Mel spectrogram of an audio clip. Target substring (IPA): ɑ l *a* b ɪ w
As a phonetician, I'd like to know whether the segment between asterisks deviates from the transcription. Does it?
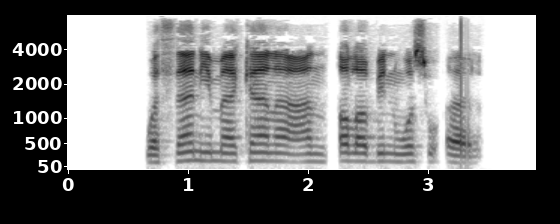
yes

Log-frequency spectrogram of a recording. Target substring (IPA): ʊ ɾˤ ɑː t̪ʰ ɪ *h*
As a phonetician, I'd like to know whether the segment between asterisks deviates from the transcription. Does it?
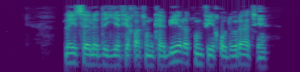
no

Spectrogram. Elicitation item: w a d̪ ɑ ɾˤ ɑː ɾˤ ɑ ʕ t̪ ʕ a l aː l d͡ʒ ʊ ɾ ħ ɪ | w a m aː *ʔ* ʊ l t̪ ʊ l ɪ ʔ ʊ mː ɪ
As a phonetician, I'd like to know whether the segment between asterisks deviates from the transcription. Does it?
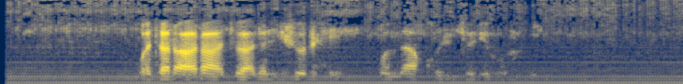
yes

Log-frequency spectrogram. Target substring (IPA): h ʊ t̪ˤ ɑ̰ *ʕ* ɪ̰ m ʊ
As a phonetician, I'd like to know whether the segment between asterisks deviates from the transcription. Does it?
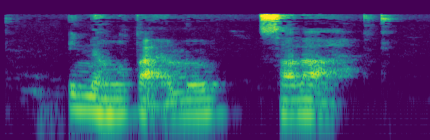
no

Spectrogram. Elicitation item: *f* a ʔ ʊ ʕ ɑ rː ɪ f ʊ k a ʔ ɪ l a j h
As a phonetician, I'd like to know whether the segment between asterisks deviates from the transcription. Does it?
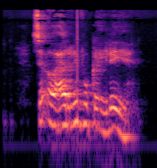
yes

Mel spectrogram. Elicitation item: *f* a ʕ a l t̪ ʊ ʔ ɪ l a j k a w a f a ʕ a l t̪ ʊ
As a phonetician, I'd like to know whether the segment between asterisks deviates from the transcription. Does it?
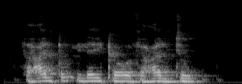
no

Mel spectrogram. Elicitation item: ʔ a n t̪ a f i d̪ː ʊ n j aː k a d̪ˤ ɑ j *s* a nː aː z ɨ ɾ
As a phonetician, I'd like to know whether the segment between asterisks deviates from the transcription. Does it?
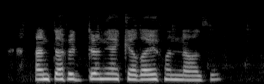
yes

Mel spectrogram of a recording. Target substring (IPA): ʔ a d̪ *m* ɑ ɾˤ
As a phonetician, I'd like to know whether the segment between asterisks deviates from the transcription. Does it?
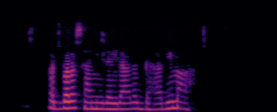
yes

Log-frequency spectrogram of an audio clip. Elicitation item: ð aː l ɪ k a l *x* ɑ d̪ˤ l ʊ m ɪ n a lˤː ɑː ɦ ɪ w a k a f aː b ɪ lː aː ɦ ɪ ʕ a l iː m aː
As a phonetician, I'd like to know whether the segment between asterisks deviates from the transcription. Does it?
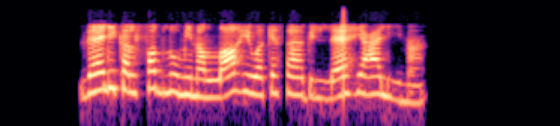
yes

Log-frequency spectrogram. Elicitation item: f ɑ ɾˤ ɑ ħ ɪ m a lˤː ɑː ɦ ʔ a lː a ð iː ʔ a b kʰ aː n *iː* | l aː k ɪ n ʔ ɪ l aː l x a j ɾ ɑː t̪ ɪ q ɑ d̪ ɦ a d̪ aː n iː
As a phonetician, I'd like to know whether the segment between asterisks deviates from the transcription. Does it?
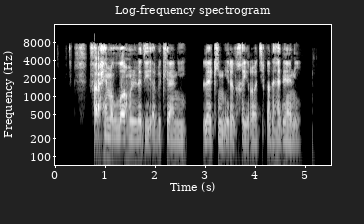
no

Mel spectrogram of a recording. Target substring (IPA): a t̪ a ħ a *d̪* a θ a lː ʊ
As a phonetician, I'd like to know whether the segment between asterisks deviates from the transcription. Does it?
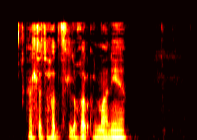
yes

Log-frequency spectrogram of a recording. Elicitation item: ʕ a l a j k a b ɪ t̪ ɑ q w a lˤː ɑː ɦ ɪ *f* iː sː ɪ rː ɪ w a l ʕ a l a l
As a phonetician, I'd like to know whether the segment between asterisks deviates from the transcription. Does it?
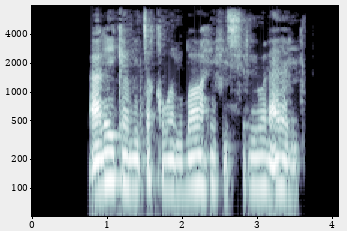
no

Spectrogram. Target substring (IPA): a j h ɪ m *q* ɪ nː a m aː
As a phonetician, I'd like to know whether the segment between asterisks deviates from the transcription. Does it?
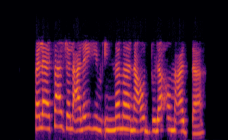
yes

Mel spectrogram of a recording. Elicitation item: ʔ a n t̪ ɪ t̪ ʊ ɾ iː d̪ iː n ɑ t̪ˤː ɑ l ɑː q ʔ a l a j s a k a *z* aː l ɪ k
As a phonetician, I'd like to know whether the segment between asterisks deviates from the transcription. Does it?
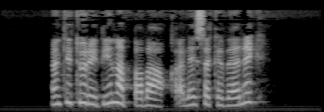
yes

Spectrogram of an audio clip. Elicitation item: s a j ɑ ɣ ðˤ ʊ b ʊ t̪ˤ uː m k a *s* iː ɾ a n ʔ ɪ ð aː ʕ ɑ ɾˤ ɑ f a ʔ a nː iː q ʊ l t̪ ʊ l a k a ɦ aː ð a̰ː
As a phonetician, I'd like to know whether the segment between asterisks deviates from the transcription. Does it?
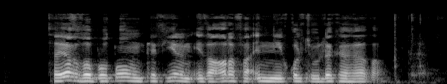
yes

